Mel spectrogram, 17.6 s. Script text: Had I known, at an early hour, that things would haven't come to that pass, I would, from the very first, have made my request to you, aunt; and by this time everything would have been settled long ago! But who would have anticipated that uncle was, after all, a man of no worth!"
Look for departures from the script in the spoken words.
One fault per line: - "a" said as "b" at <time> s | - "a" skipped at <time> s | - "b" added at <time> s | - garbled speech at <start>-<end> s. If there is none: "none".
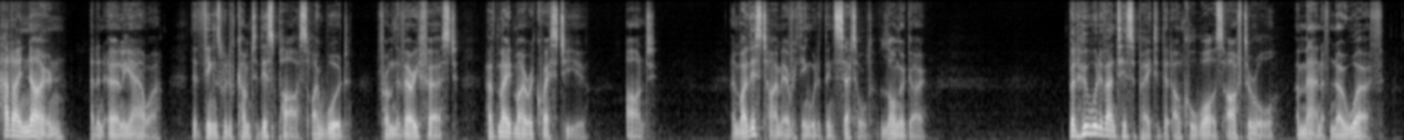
- "haven't" said as "have" at 2.9 s
- "that" said as "this" at 3.2 s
